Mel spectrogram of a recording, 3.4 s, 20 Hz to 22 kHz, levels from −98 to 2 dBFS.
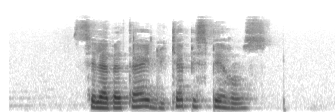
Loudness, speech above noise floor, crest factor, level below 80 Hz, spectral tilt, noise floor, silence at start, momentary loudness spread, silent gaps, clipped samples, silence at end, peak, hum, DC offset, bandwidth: -28 LUFS; 47 dB; 20 dB; -88 dBFS; -4.5 dB/octave; -75 dBFS; 0.75 s; 16 LU; none; under 0.1%; 0.7 s; -10 dBFS; none; under 0.1%; 11.5 kHz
